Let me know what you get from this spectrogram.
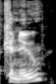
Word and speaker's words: Kanew: It was directed by Jeff Kanew. That is his last name, but it's spelled K-A-N-E-W. It's like if a band wanted to call themselves Kanew, that's how they spell it. So, yeah, Jeff Kanew, K-A-N-E-W.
